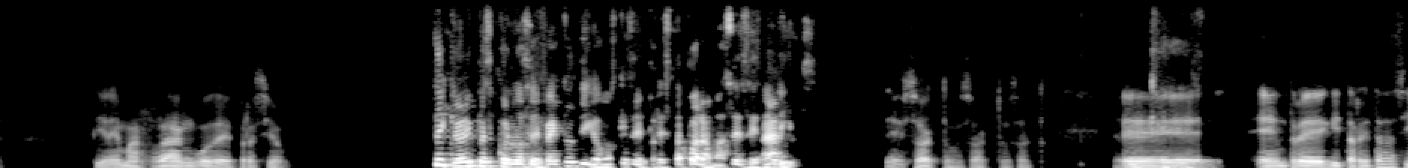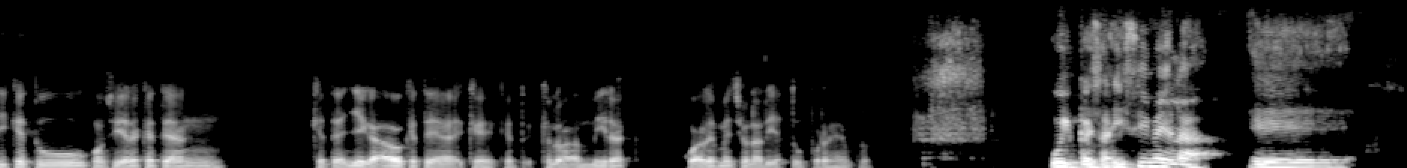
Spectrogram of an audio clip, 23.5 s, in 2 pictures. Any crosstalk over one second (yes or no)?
no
